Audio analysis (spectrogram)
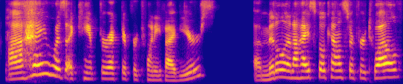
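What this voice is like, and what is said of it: Wisconsin accent. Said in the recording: “for those of you who are not familiar with a Wisconsin accent, this is it.”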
